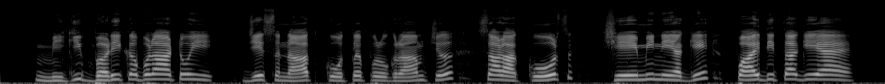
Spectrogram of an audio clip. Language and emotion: Dogri, fearful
